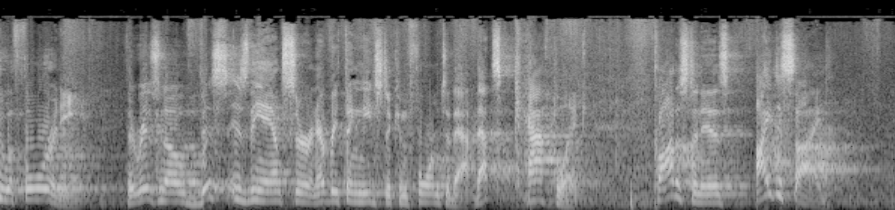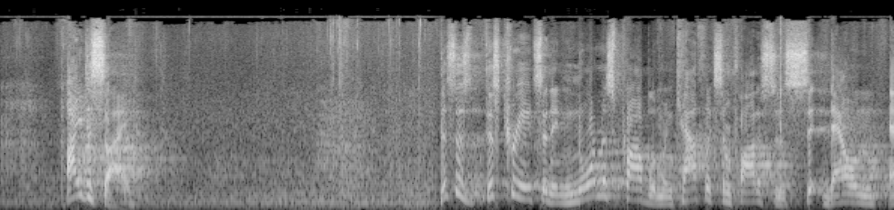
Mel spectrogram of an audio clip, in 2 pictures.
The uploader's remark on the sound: gives a talk at the Spirit & Truth Conference in Dubuque, IA in 2010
